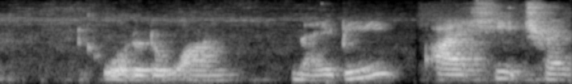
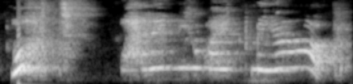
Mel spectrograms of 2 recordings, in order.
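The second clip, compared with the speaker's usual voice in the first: high, loud, indignant disbelief; mock panicked outcry; 7 dB louder than usual. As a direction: imitate a partner woken in alarm. Acting startled partner just woken.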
